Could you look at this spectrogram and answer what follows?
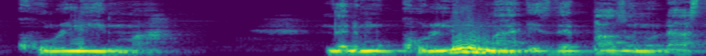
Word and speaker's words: mkulima: Then we have mkulima.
